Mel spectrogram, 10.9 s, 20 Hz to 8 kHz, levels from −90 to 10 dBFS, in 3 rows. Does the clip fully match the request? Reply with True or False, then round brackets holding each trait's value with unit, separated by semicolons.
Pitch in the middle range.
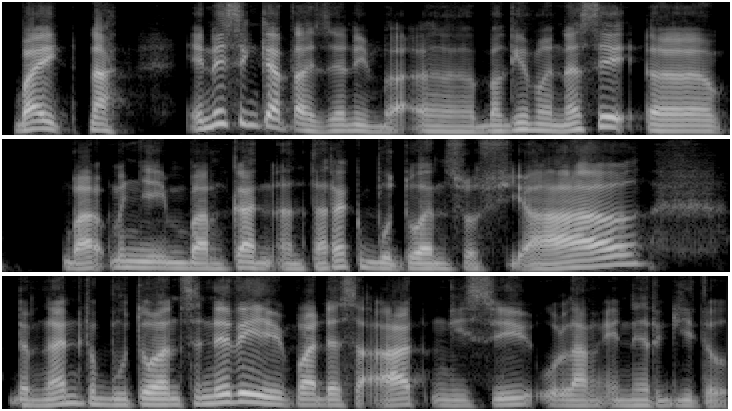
False (125 Hz)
